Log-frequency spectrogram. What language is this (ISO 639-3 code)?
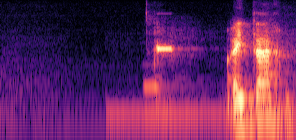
est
